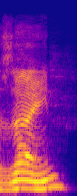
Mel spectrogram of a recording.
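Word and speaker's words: Sein: da ahí y se que se pronuncia zin que significa ser junto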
